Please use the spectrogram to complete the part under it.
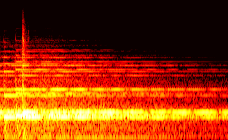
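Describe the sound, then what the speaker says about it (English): A sustained synth-like piano tone hangs under a very long reverb in a trance production session, an initial attack ringing out into a steady, slowly fading wash with no talking. "That's basically the longest reverb we can get."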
